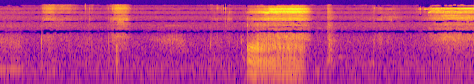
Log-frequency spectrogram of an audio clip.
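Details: Cat asleep in a lap, snoring: soft snoring breaths with one louder rasping snore among quieter ones, over light room noise; ordinary snoring.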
